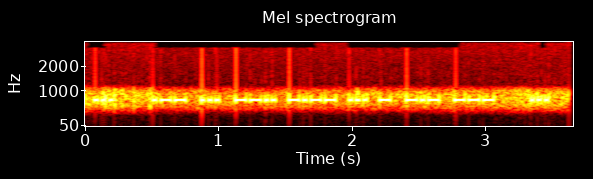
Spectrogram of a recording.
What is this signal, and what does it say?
Morse code, heard as a keyed tone, about 42 wpm, 750 Hz. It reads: S WSZYSTKO S
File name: dlazaawansowanych / nagraniazpasma / websdr recording 3565.0kHz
